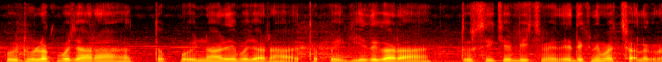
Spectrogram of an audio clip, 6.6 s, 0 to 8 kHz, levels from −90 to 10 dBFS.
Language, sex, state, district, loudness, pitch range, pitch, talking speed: Hindi, male, Bihar, Vaishali, -25 LUFS, 115-120 Hz, 115 Hz, 255 wpm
